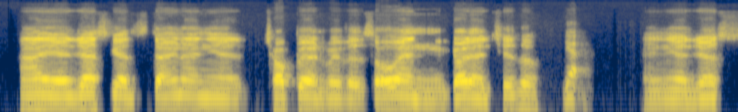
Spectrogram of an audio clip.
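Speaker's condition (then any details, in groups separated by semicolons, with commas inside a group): Cerebellar ataxia; brain cause, wheelchair; unable to walk since age 11; speech affected, hard to understand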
